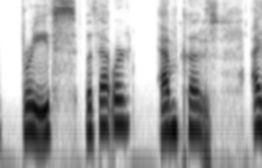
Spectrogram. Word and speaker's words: amicus: I'm part of one of the organizations that filed the amicus briefs. What's that word? Amicus.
